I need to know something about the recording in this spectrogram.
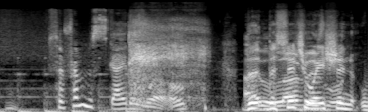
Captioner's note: laughs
